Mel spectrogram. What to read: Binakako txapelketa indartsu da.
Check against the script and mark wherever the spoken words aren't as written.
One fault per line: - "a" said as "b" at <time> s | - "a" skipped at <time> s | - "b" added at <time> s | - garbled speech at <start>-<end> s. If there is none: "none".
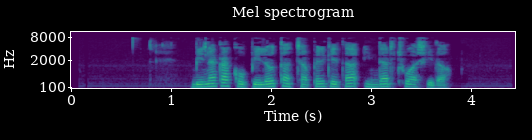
- "pilota" added at 1.8 s
- "hasi" added at 3.5 s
